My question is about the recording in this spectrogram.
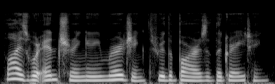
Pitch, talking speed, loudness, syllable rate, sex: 190 Hz, 240 wpm, -18 LUFS, 6.3 syllables/s, female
